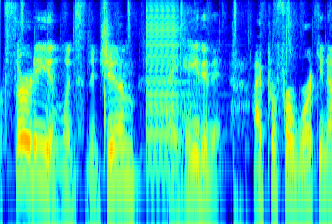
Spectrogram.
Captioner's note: timer buzzes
